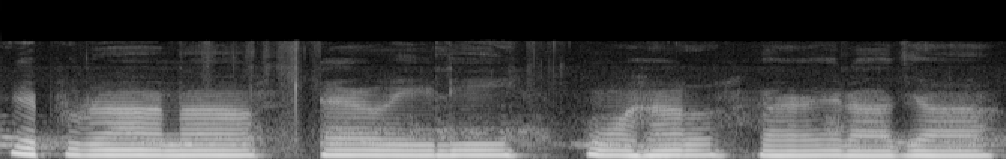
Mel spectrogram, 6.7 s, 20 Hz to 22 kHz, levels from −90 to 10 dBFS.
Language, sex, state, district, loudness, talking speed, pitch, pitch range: Hindi, male, Chhattisgarh, Balrampur, -13 LUFS, 65 wpm, 130 Hz, 125-135 Hz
